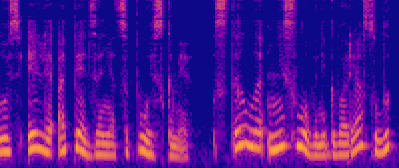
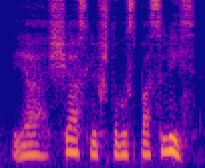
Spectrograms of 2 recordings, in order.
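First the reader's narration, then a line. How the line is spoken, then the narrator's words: Barely audible. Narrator (Russian): чуть слышным голосом произнес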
